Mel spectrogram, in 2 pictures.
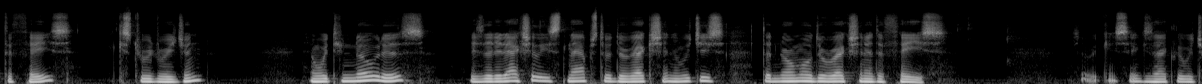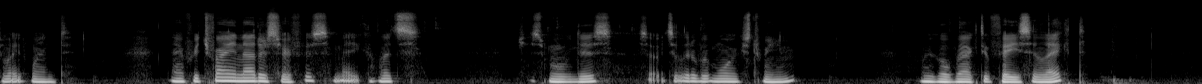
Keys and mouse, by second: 10.1-11.8 middle drag, 14.6-16.3 middle drag, 16.3-19.5 drag, 19.5-21.5 middle drag, 21.5-23.4 drag.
